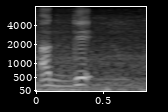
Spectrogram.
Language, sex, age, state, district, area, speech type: Punjabi, female, 30-45, Punjab, Pathankot, urban, read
